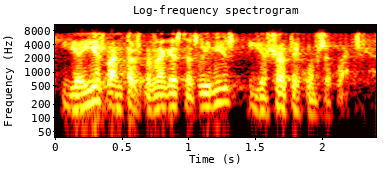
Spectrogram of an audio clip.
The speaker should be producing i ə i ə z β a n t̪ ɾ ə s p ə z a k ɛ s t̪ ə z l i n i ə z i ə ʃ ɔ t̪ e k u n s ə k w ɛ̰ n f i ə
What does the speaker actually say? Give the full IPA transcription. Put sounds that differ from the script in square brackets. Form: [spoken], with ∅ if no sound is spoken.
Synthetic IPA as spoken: i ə i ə z β a n t̪ ɾ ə s p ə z a k ɛ s t̪ ə z l i n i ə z i ə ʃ ɔ t̪ e k u n s ə k w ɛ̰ n [s] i ə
